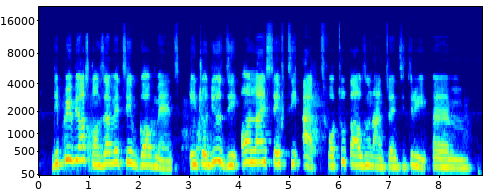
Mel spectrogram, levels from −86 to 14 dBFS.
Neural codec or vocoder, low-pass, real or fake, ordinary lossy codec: none; 14.4 kHz; real; Opus, 24 kbps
